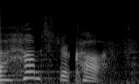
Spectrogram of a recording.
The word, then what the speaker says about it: Hamsterkauf: And the word is, and I've never taken German, so I apologize if I pronounce this wrong, it's Hamsterkauf, Hamsterkauf, Hamsterkauf.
